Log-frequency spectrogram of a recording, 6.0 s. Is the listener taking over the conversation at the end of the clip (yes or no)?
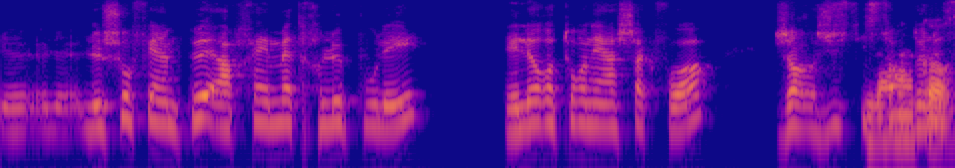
yes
